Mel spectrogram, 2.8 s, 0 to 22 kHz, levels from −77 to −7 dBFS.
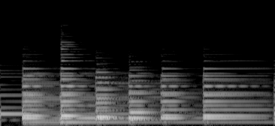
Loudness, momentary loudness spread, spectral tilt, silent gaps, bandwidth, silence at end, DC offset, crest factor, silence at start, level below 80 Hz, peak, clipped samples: -30 LUFS; 4 LU; -8.5 dB/octave; none; 7.4 kHz; 0 s; under 0.1%; 14 dB; 0 s; -56 dBFS; -14 dBFS; under 0.1%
